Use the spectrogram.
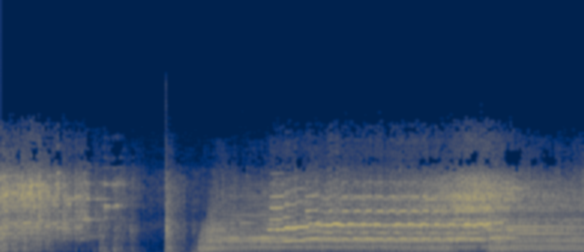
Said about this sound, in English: Someone had fired through the window and nailed the janitor before I could make him talk.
